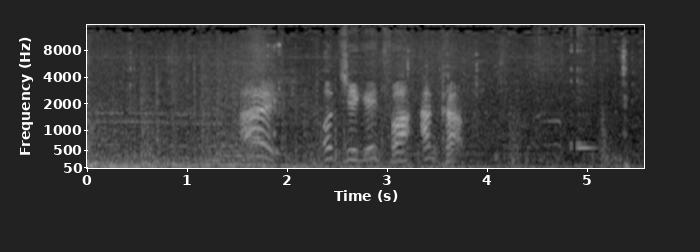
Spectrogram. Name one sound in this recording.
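Water rushes against the hull of a sailing ship.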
